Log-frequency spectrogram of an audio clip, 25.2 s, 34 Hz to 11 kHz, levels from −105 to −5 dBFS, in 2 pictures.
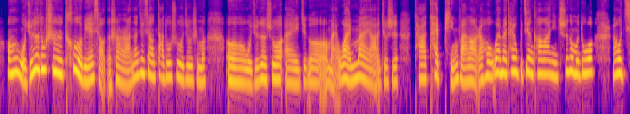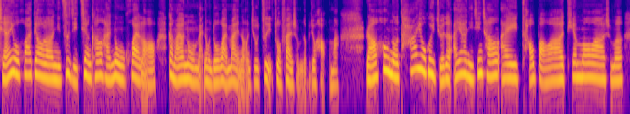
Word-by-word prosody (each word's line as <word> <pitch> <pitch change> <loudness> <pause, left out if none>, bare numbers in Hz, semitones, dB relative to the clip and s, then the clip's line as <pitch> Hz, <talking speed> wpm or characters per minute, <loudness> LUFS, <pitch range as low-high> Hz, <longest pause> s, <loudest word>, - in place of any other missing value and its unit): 嗯， 280 +1 +5
我 220 - +5
觉 240 - +4
得 335 +1 +8
都 330 0 +7
是 295 -5 +5
特 285 - +5
别 190 +3 +3
小 220 - -4
的 145 - -6
事 205 - -4
儿 180 -4 -1
啊， 155 0 -4
那 230 +3 0
就 275 +2 +2
像 255 -4 0
大 225 -2 -4
多 225 +1 0
数 225 -3 0
就 200 0 -1
是 - - 0
什 185 - -5
么 185 +1 -1 0.4
呃， 180 -2 +2
我 165 -2 +1
觉 180 +3 -3
得 205 -1 +2
说， 205 0 +1
哎， 170 -2 -3
这 180 +3 -5
个 175 0 -2
买 155 -3 -3
外 210 -3 +2
卖 210 -1 +1
啊， 165 - -4
就 185 +3 -6
是 185 +1 -5 0.3
它 210 0 -2
太 240 +3 -1
频 180 +4 -2
繁 190 -3 0
了， 190 -2 +1
然 195 +3 -2
后 240 0 +2
外 285 +2 +3
卖 275 -1 +4
它 300 +3 -1
又 295 - +5
不 260 -1 -4
健 285 +1 +3
康 265 +1 +1
啊， 265 0 +1
你 240 -2 0
吃 295 +6 -3
那 300 - +4
么 265 -2 +4
多， 275 +2 +4 0.4
然 255 +2 0
后 275 - +7
钱 240 -3 -2
又 275 -3 +3
花 255 0 -4
掉 245 -3 -1
了， 210 -1 0
你 195 -1 0
自 270 +6 -3
己 185 -5 -5
健 235 +5 -2
康 240 +3 -3
还 205 -3 -4
弄 210 -3 0
坏 225 -1 -1
了 - - -4
哦， 160 +2 -5 0.2
干 250 -4 -1
嘛 190 0 -2
要 205 - 0
弄 200 -4 -1
买 175 - -6
那 185 - -3
么 170 - -4
多 175 +1 -3
外 190 -4 -2
卖 180 0 -4
呢？ - - -8
就 175 +1 -8
自 215 +6 -8
己 - - -3
做 190 -5 -4
饭 175 -2 -5
什 - - -14
么 - - -13
的 - - -14
不 - - -25
就 170 - -7
好 - - -10
了 - - -16
吗？ 155 +1 -9 0.5
然 200 +3 +2
后 320 +3 +3
呢， 235 -5 +4
他 320 +9 -5
又 335 -4 +4
会 270 -4 +2
觉 190 -2 -3
得： 205 -1 0
“哎 230 - -6
呀， 260 +1 0
你 215 -4 +1
经 270 +7 +1
常 245 -1 -1
哎， 215 -1 -2
淘 195 +2 -5
宝 175 -4 -4
啊、 195 +2 -2
天 230 +3 -6
猫 225 0 -1
啊， 210 -2 0
什 200 -1 -10
么 195 +1 -3
215 Hz, 285 characters per minute, -22 LUFS, 190-255 Hz, 0.5 s, 得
